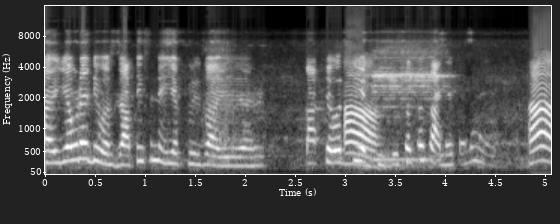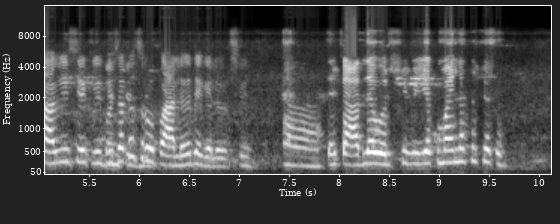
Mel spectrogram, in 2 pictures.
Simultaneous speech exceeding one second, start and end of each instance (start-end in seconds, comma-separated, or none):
4.8-6.2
